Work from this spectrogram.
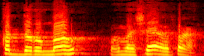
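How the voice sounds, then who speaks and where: A man teaching a commentary lesson on scripture, answering questions in a casual way, repeating words and reciting verses slowly. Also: a bit bright, rough recording. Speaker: Islamic teacher.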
